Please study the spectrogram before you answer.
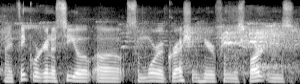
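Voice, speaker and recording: A man giving relaxed color commentary on a basketball game in short analytic remarks. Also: mid-range voice, normal speed, heavy background noise. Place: school gymnasium during a game.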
